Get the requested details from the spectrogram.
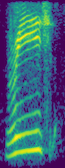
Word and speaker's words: Ruiz: The way G-L-O-R-I-A. Yes. – Okay, and your last name? – Riz Silva. Riz, R-U-I-Z. And Silva is S-I-L-V-A. – All right. So I have Gloria, G-L-O-R-I-A, Ruiz, R-U-I-Z, Silva, S-I-L-V-A.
